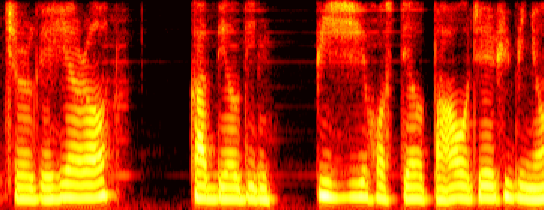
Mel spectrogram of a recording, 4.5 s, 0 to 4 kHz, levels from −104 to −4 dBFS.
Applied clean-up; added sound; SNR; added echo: neural mask model DeepFilterNet 3.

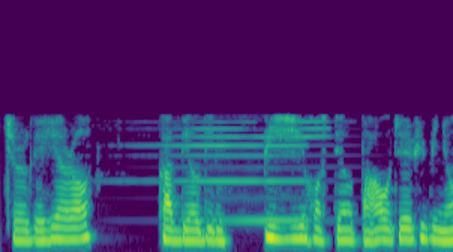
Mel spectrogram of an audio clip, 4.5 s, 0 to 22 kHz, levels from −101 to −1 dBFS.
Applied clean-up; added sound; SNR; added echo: classical method spectral subtraction.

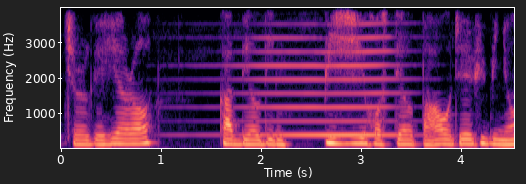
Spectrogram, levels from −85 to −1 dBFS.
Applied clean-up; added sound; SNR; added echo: none; Bowed string instrument; 10 dB; none.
